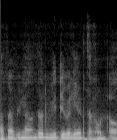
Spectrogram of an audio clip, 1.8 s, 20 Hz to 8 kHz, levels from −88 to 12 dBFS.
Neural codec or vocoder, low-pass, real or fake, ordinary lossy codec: codec, 44.1 kHz, 2.6 kbps, DAC; 7.2 kHz; fake; none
